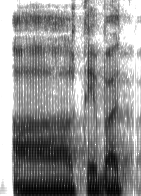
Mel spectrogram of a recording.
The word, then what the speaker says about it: عاقبت: غور سے سنیے، عارض۔ چوتھا لفظ ہے عاقبت۔ یہ غلط تلفظ ہے، درست تلفظ ہے عاقبت۔ دوبارہ سنیے، عاقبت۔ بچوں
